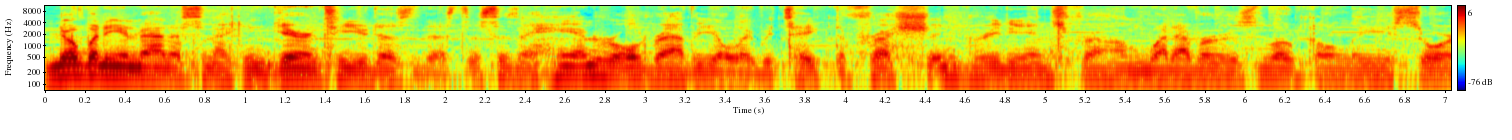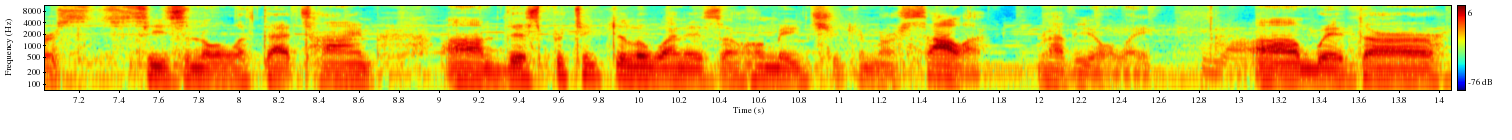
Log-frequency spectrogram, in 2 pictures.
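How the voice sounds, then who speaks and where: A man speaks fairly quickly, his pitch varying in an ordinary way, while clear music plays behind him. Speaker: guest. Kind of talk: interview answer. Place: studio. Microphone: lapel.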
